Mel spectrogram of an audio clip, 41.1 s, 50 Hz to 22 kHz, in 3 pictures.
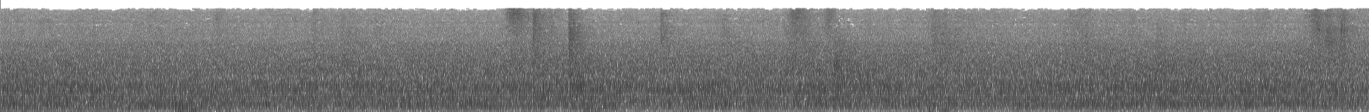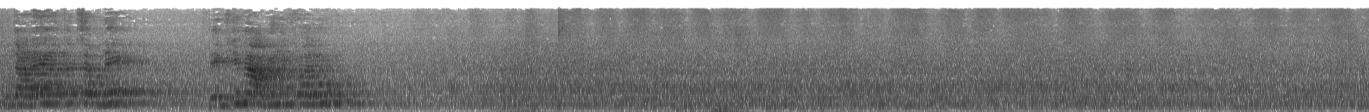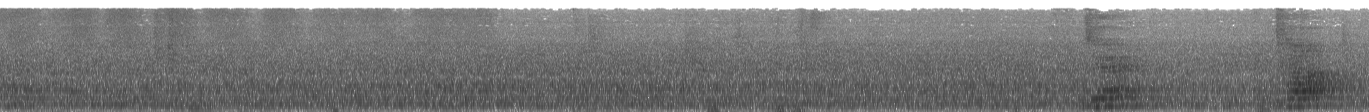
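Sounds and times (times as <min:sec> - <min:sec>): duster scrubbing chalkboard: 0:18.2 - 0:33.4.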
